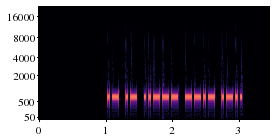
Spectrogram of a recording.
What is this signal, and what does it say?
Morse code, heard as a keyed tone, about 36 wpm, 700 Hz. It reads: AA2QL
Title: USA Call Signs - 5 Characters - 35wpm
